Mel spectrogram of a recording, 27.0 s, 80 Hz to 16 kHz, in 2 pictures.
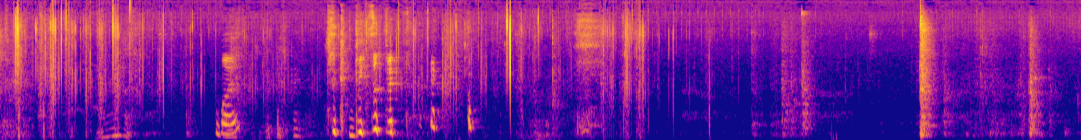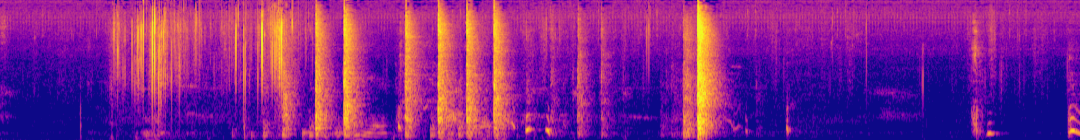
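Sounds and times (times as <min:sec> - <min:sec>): paper rustling: 0:00.0 - 0:08.5, 0:14.8 - 0:18.0.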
